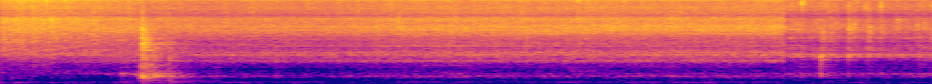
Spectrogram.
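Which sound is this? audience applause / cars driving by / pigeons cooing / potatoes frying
potatoes frying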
